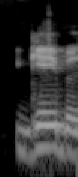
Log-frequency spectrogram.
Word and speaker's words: Gebel: Gebel, yeah, like Clark Gable, can pronounce it the same way.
